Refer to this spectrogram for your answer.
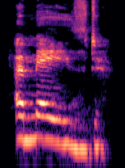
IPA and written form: əˈmeɪzd (amazed)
